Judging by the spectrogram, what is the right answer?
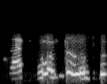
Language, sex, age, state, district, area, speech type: Odia, female, 45-60, Odisha, Sundergarh, rural, conversation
